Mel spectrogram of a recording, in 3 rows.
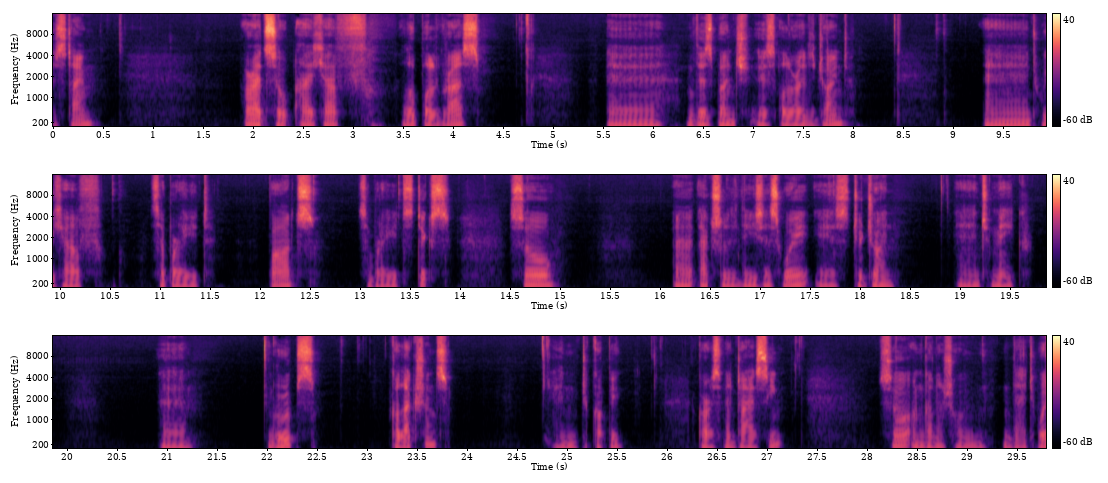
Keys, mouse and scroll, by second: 1.2-2.6 scroll up 4, 3.1-3.6 scroll down 2, 4.2-4.7 scroll up 2, 4.7 click, 8.9 click, 9.4-9.9 scroll up 1, 10.6 click, 12.5 click, 13.4 click, 17.7 click, 21.1-21.9 scroll down 1, 23.2-23.6 scroll up 1, 23.8-24.6 scroll down 1, 24.6 scroll up 1, 25.7-26.0 scroll down 1, 27.2-27.9 scroll up 2, 28.0-28.4 scroll down 1, 29.2-29.7 drag.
